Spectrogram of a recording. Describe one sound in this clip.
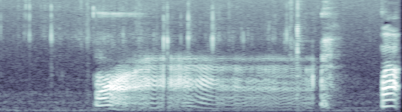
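A young woman groans in a long strained voice.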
